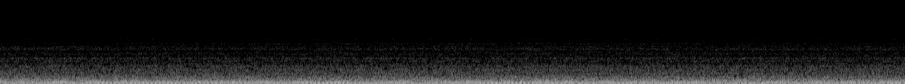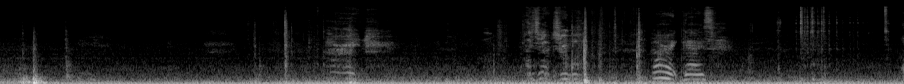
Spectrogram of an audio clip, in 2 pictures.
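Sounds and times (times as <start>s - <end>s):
car engine idling: 0.0s - 18.0s
loud thump: 9.2s - 9.8s.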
